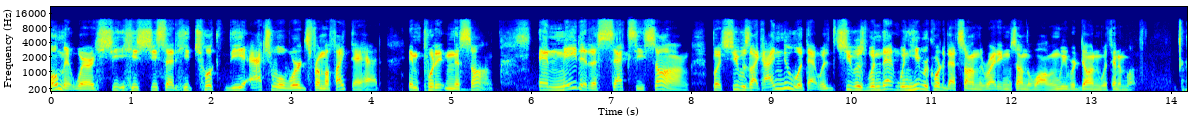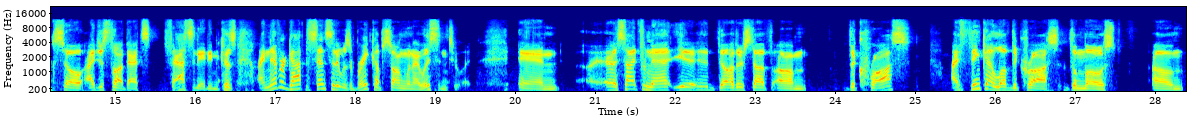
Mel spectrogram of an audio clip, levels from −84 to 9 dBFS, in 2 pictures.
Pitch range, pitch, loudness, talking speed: 105-165 Hz, 145 Hz, -18 LUFS, 220 wpm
